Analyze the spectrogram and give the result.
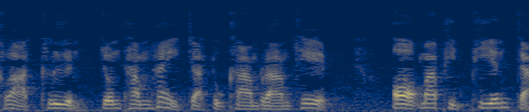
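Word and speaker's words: จตุคามรามเทพ: นะ เกน นำ เนี่ย จตุคาม รามเทพ อ่าน ว่า จตุคาม รามเทพ นะ ไม่ ใช่ รามเทพ เทพ องค์ หนึ่ง ขนาน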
